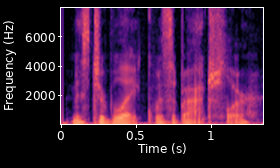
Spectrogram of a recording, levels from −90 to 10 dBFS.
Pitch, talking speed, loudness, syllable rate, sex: 160 Hz, 220 wpm, -17 LUFS, 6.4 syllables/s, female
